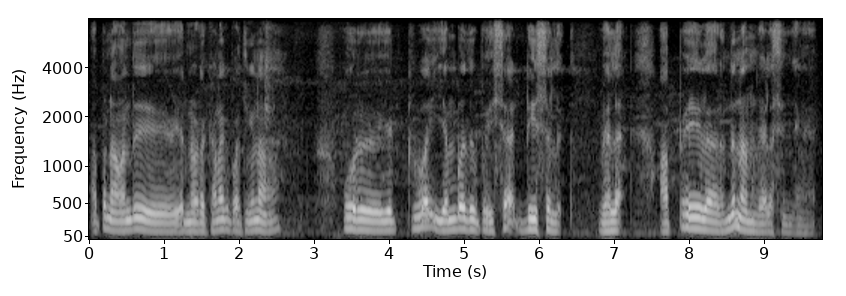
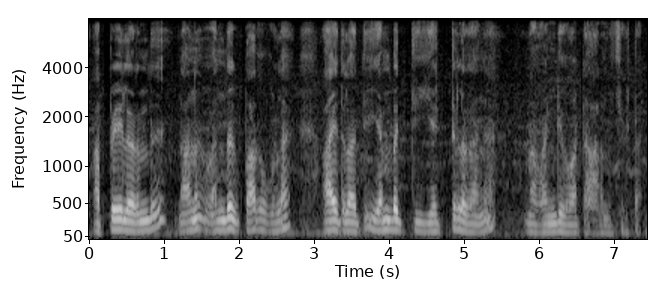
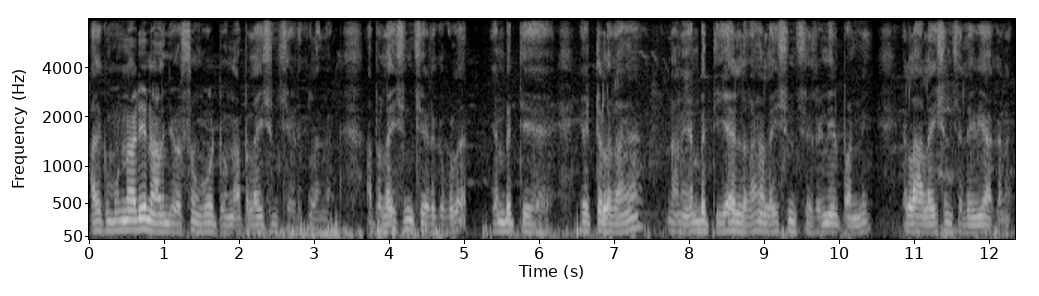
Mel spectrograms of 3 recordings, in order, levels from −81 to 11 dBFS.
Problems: constant background noise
